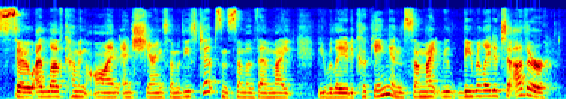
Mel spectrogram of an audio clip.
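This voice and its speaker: Over noticeable background noise, a woman of medium pitch speaks at a moderate pace with fairly even intonation. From US, Italian immigrant household. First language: Italian. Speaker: lifestyle livestreamer. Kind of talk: casual livestream chat. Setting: live video stream.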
